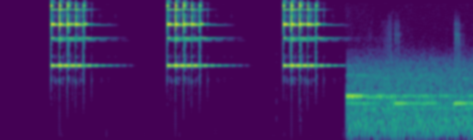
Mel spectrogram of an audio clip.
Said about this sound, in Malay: Jadi, ketika mereka berdua makan dengan tenang, tiba-tiba ada loceng pintu berbunyi.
